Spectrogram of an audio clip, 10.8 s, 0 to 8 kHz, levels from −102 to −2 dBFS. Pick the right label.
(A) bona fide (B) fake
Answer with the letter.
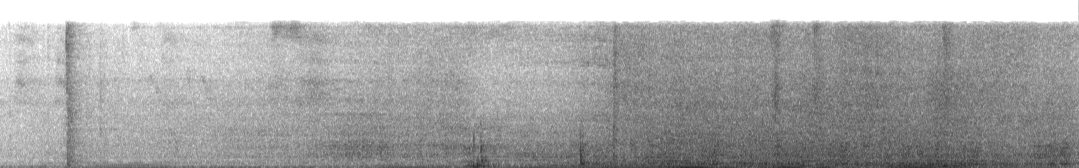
A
